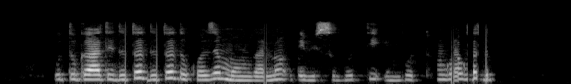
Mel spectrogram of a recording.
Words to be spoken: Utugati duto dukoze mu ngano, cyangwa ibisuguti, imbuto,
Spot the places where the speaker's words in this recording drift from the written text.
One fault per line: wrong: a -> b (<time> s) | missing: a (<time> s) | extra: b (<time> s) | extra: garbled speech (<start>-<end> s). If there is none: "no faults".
extra: duto (1.5 s)
missing: cyangwa (2.8 s)
extra: garbled speech (4.4-5.0 s)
